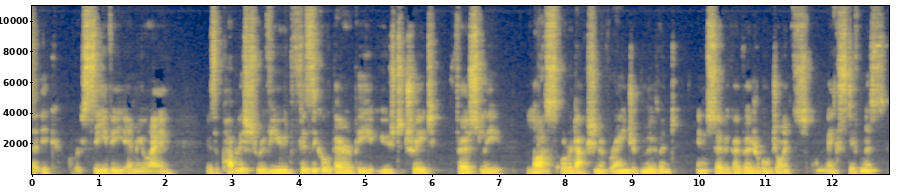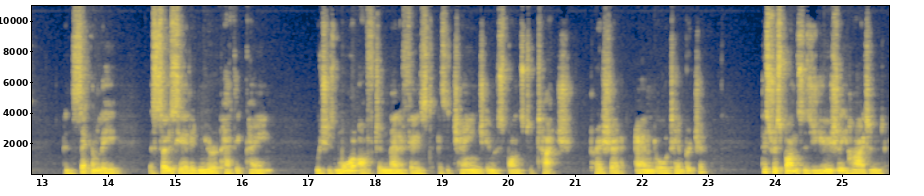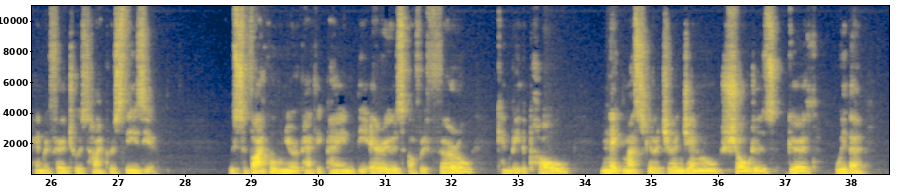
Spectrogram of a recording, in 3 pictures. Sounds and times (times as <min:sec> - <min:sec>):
Speech: 0:00.0 - 0:16.5, 0:17.1 - 0:23.0, 0:23.8 - 0:27.6, 0:28.7 - 0:38.2.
